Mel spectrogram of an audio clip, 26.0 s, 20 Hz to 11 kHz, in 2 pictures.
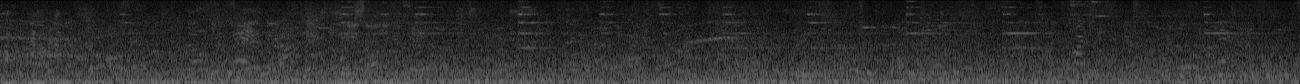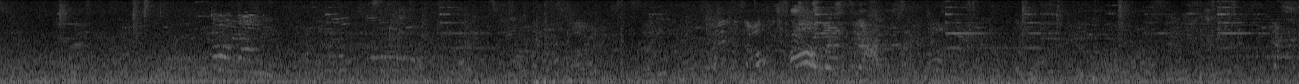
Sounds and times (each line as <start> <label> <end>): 0.0 people in droves sitting about on the grass 25.9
